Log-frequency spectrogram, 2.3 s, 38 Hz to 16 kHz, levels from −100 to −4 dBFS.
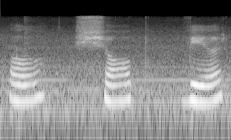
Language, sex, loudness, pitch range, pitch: English, female, -16 LUFS, 205-225 Hz, 215 Hz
